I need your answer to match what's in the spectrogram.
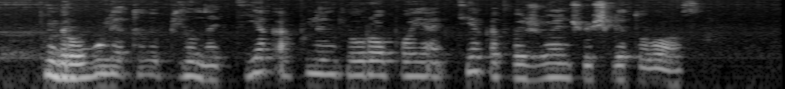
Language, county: Lithuanian, Kaunas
